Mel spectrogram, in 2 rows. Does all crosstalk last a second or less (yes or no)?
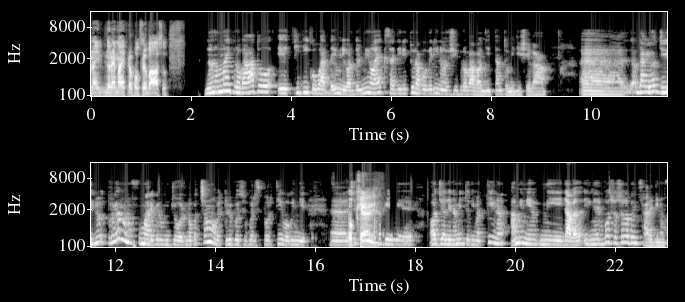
yes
